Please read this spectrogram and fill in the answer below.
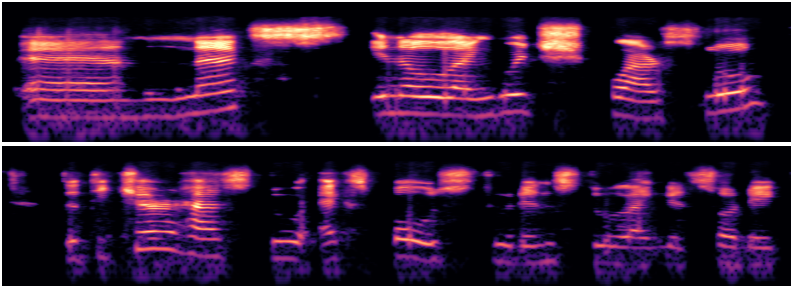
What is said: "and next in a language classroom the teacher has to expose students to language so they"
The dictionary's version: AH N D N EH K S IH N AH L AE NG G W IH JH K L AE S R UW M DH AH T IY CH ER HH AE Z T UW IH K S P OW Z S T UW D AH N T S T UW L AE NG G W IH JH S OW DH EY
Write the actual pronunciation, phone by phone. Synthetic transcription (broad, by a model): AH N N EH K S IH N AH L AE NG G W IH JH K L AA S L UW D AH T IY CH ER HH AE S T UW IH K S P OW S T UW D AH N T S T UW L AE NG G W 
